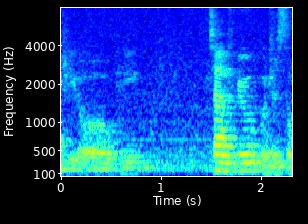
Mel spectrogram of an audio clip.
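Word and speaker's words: geup: You start from 10th Goop, which is spelled G-E-U-P, not G-O-O-P.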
